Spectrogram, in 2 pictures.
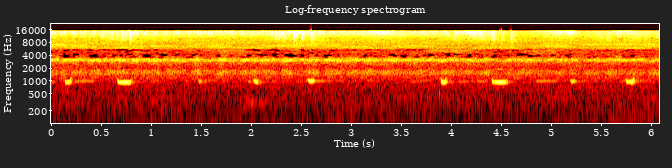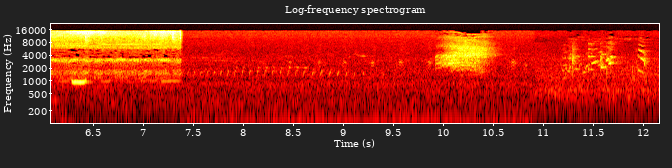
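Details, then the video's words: Oriental scops owl calling at night: short, hollow mid-pitched notes about every two seconds over a steady night hum, before the sound cuts to a quieter, noisier scene. "소쩍새 우는소리"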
